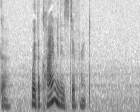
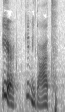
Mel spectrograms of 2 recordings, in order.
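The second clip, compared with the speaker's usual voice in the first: put-on bossy Jamaican girl; 7 dB louder than usual. Jamaican girl grabs the receiver.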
